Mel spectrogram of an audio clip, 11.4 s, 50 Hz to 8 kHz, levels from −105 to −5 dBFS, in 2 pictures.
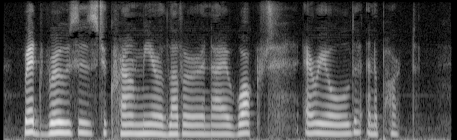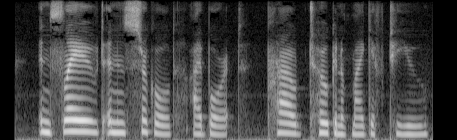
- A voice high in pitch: Yes, high, 195 Hz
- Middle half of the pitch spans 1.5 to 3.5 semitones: Yes, narrow, 2.4 semitones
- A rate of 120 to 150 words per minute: Yes, slow, 135 wpm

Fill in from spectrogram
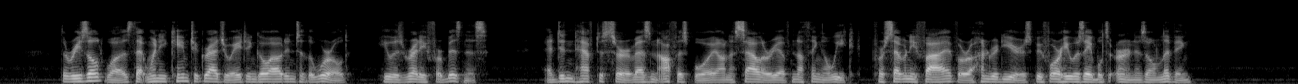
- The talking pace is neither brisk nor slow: No, fast, 240 wpm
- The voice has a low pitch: Yes, low, 120 Hz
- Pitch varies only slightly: No, average, 3.4 semitones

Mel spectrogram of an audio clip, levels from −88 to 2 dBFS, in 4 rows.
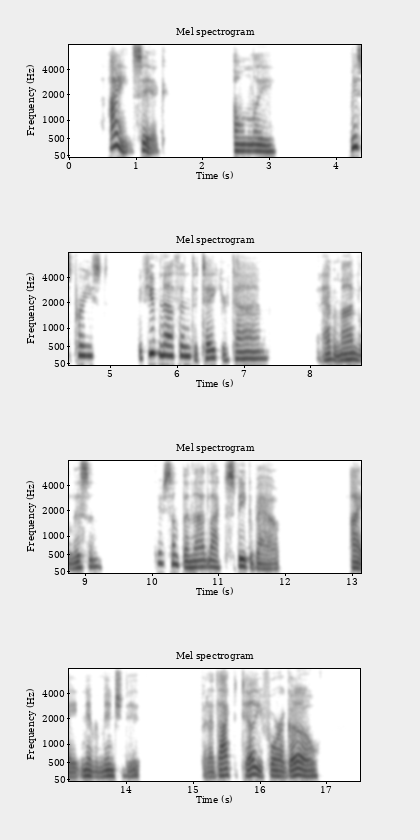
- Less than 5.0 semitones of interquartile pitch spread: Yes, average, 4.0 semitones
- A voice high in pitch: No, medium, 165 Hz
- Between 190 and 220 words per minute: No, slow, 135 wpm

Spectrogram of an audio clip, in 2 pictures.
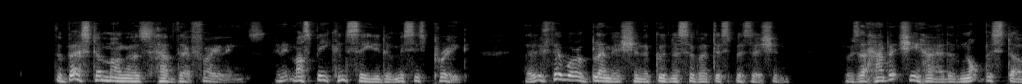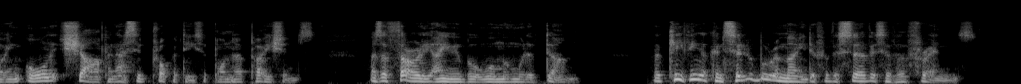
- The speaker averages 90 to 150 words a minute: No, average, 190 wpm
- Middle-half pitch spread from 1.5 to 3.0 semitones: No, average, 4.8 semitones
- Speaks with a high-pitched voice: No, medium, 140 Hz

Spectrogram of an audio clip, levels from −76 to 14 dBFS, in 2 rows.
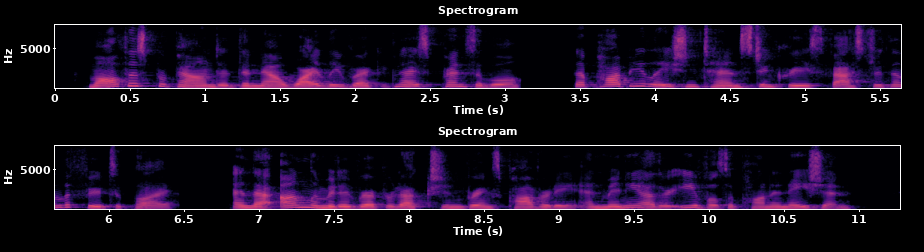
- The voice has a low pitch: No, high, 205 Hz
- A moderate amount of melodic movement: Yes, average, 4.1 semitones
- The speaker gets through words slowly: No, average, 160 wpm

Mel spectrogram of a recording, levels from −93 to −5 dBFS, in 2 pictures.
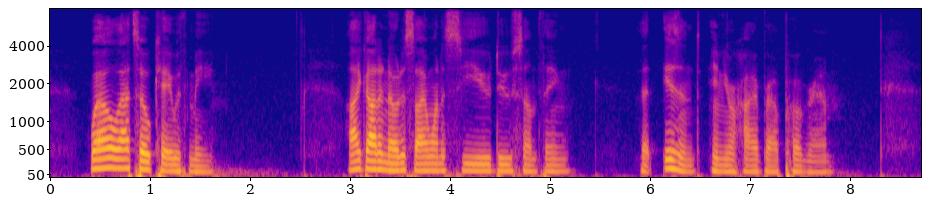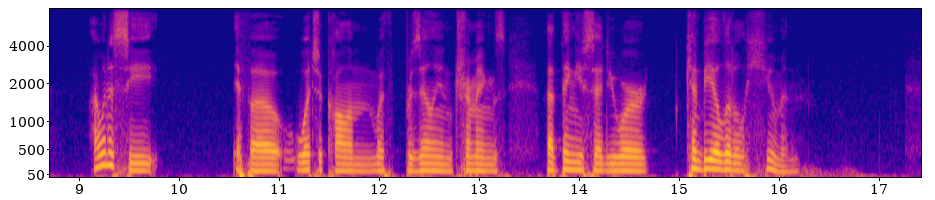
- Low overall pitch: Yes, low, 125 Hz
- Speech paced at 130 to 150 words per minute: No, average, 160 wpm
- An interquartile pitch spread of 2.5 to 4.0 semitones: Yes, average, 3.2 semitones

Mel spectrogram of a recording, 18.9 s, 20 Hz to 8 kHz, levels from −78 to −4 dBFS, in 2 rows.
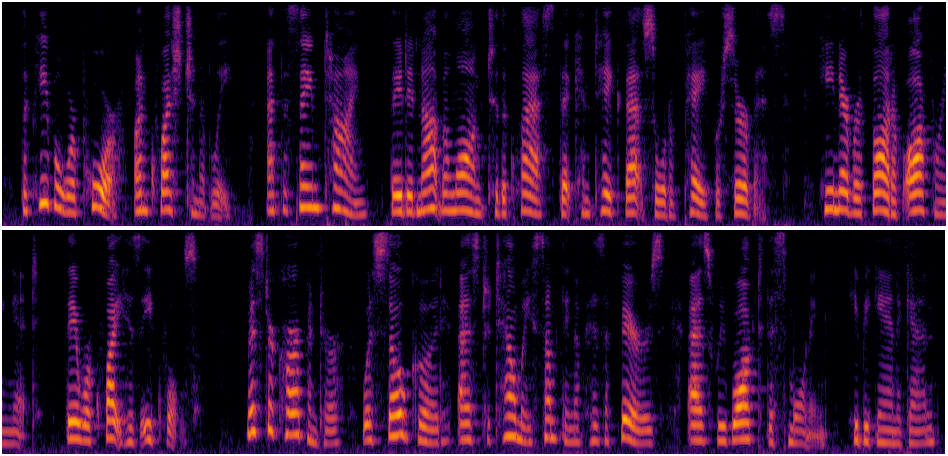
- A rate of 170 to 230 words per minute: Yes, average, 180 wpm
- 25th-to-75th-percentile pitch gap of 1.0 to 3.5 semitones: No, average, 4.1 semitones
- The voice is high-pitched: Yes, high, 210 Hz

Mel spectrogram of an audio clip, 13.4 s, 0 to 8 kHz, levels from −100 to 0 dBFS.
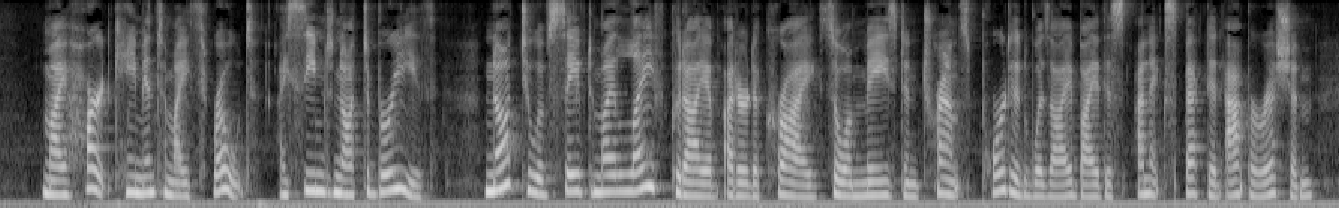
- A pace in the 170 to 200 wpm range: No, average, 150 wpm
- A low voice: No, high, 205 Hz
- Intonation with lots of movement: No, average, 4.8 semitones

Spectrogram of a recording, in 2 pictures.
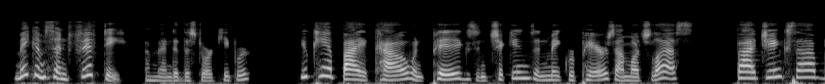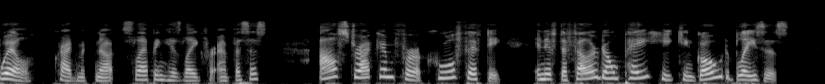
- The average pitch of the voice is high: Yes, high, 235 Hz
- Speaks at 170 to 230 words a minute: Yes, average, 190 wpm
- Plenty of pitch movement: Yes, wide, 7.2 semitones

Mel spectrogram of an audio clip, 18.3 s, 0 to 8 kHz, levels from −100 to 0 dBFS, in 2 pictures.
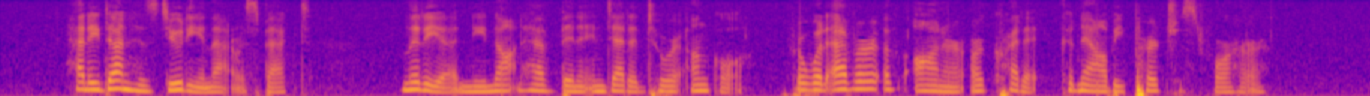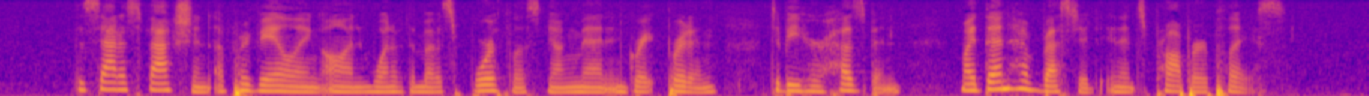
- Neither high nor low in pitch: Yes, medium, 170 Hz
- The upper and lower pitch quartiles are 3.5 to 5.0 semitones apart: Yes, average, 4.6 semitones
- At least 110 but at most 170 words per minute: No, average, 185 wpm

